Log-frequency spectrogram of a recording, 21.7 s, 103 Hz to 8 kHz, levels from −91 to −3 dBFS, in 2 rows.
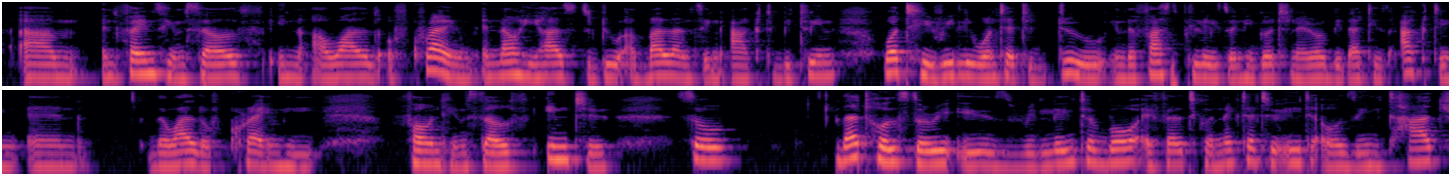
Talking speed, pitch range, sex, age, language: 170 wpm, 150-180 Hz, female, 20-39, English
